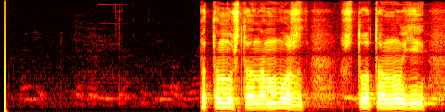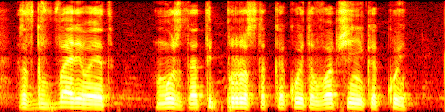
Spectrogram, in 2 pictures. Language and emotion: Russian, angry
